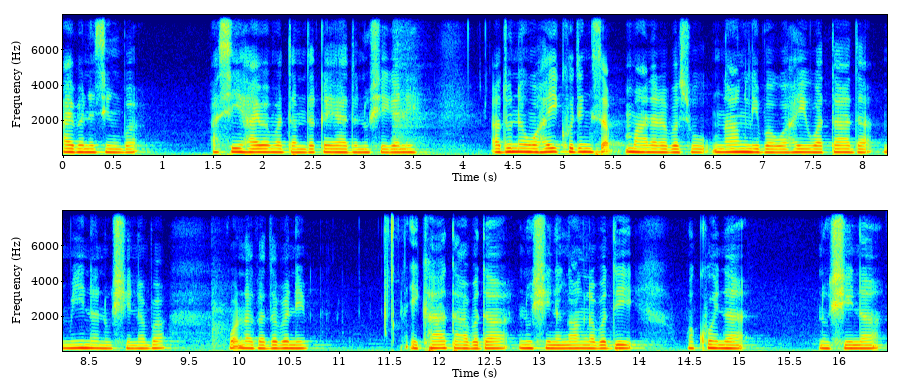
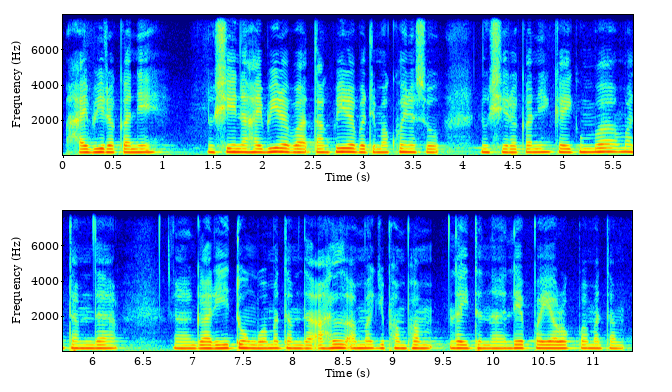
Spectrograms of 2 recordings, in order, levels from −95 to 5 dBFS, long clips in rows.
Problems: background sounds at intervals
